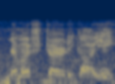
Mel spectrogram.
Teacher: নমশ্চণ্ডিকায় মানে বিসর্গটার জায়গায় তালব্যস্য এসেছে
